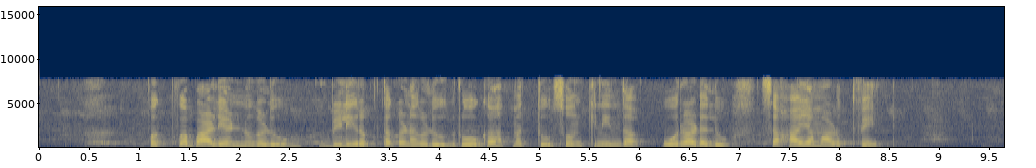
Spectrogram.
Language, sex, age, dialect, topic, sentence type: Kannada, female, 41-45, Mysore Kannada, agriculture, statement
